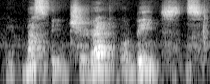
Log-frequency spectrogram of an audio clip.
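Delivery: high, slow and soft; awed girl. A narrator's reading. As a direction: say it with a shiver of awe.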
